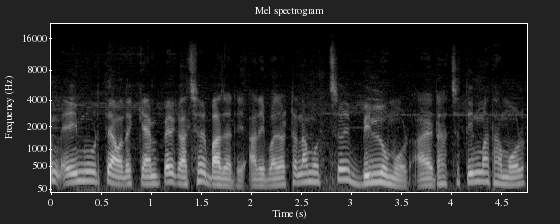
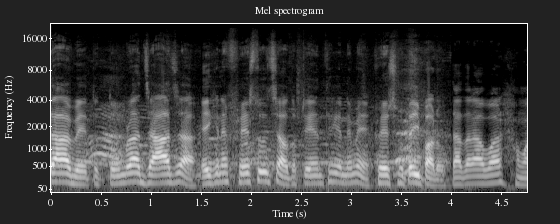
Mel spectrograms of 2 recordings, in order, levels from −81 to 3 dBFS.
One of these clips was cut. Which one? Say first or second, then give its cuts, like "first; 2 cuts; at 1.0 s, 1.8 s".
second; 3 cuts; at 1.5 s, 3.2 s, 4.0 s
